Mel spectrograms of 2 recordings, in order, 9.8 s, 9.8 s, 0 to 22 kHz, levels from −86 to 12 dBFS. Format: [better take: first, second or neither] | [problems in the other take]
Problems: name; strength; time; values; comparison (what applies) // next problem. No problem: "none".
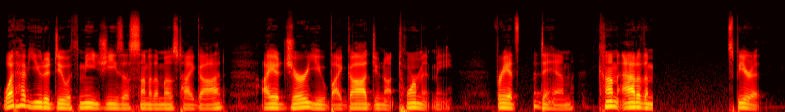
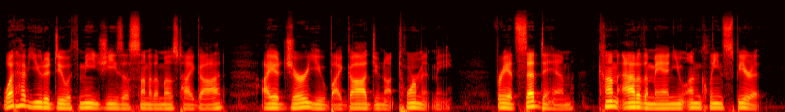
second | audio cutting out; at 6.5 s and at 8 s for 1 s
